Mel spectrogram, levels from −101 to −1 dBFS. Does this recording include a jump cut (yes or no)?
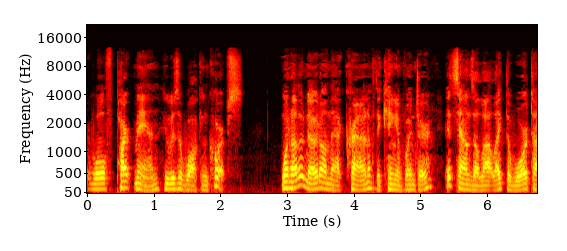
yes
